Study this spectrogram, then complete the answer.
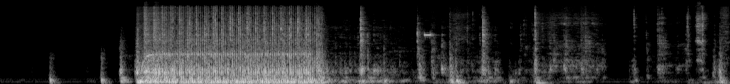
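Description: A sewing machine stitches a jacket at shortened stitch length in one loud, steady run of about two seconds, preceded and followed by scattered clicks, taps and fabric handling.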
